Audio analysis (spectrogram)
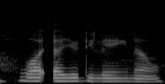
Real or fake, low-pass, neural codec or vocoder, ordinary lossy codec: real; none; none; none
